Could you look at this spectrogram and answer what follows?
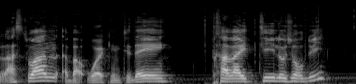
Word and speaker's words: Travaille-t-il: Travaille-t-il. And we have a T surrounded by two hyphens, and it appears only to make the pronunciation smoother. It's got no other value than to help the pronunciation.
